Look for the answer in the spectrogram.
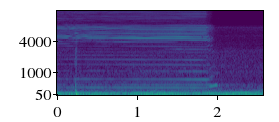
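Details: A/C condenser found not running: steady electrical buzz from the contactor as the fan and compressor fail to start; a failed run capacitor was found.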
